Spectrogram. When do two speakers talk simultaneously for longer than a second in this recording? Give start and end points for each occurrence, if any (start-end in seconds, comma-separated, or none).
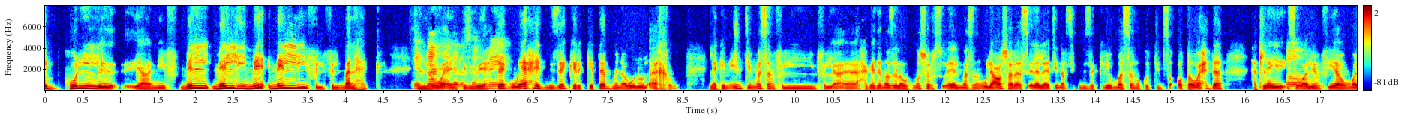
5.0-6.2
